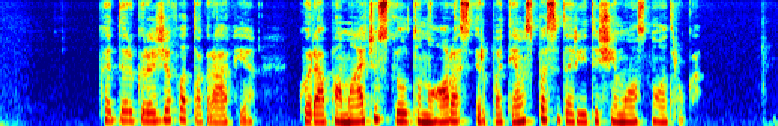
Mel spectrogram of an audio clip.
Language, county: Lithuanian, Šiauliai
